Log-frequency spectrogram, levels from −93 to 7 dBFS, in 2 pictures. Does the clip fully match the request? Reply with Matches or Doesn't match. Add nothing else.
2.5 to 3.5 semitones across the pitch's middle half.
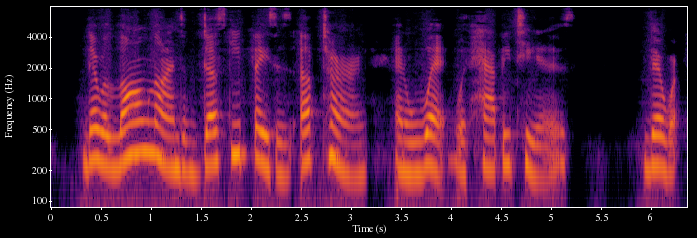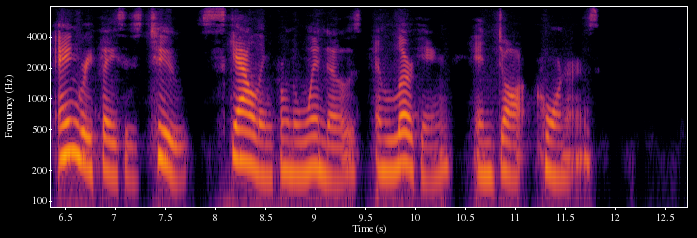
Doesn't match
